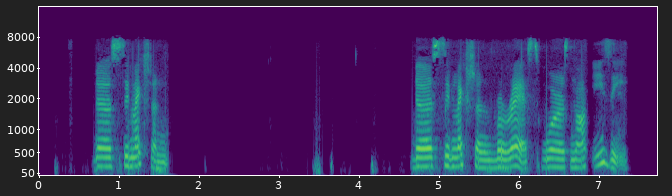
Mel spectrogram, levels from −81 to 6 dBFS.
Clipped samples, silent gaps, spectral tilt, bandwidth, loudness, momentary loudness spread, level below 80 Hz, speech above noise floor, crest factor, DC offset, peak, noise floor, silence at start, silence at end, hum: under 0.1%; 1.92-2.00 s, 2.61-2.65 s, 3.20-3.24 s, 4.00-4.14 s, 4.43-4.47 s; -3.5 dB/octave; 8.4 kHz; -19 LUFS; 9 LU; -56 dBFS; 70 dB; 18 dB; under 0.1%; -4 dBFS; -89 dBFS; 0.7 s; 0.4 s; none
